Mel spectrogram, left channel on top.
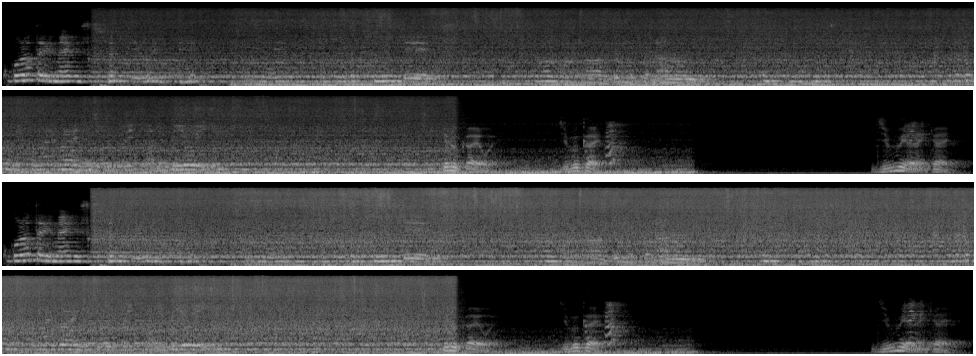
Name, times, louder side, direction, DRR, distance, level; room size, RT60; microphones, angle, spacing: voice 1, 0.0-2.0 2.5-4.6 5.3-6.9 7.6-8.9 9.2-12.2 15.3-15.4 15.7-15.8 18.7-18.9, equal, 65° right, 3.6 m, -32 dB
sound 1, 0.9-14.3, right 6 dB, 45° right, 0.6 m, -30 dB
sound 2, 2.3-16.7, left 4 dB, 55° left, 0.5 m, -35 dB
voice 2, 14.0-14.7 15.3-15.8 18.4-19.2, left 1 dB, 30° left, 0.8 m, -31 dB
14.0 x 9.5 x 6.2 m
head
